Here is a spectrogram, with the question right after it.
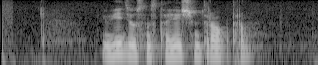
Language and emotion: Russian, neutral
